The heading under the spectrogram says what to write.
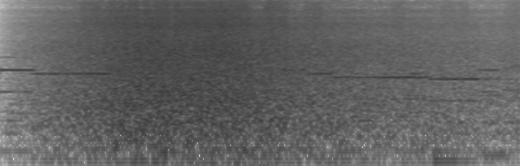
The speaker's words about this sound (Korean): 뜨거운 여름, 시원한 폭포와 함께하는 산책길은 생각만 해도 좋다. 등산 폭포는 좁은 협곡으로 돼 있어 빽빽한 나무들이 그늘을 만들어 뜨거운 햇살을 피해 걸을 수 있다.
